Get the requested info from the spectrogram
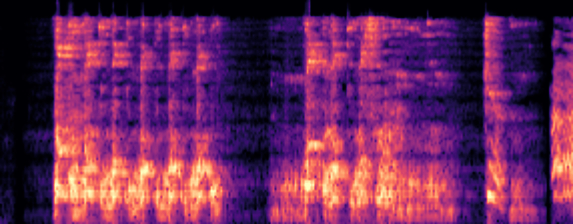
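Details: Dog barking in quick, harsh bursts: a dense run of barks for about a second and a half, a short pause, a longer rapid series, then two brief final barks.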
